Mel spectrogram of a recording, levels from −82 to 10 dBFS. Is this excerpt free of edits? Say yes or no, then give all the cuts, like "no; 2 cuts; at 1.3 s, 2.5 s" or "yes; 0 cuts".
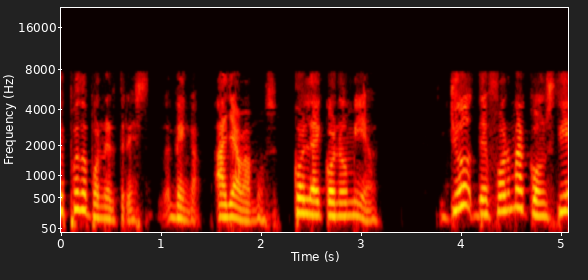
no; 1 cut; at 2.3 s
